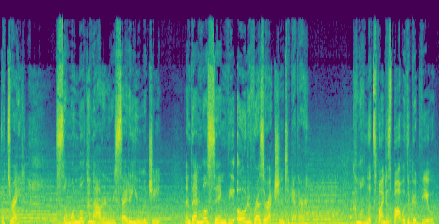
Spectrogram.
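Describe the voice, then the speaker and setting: A woman's voice: sits high, animated, normal speed, music in the background. A woman voicing a spirited young woman in a game, friendly and guiding, fierce when her friends are insulted. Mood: cheerful. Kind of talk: game voice acting.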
